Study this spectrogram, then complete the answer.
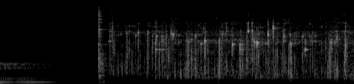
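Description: Dominoes clatter as they topple in a rapid chain.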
